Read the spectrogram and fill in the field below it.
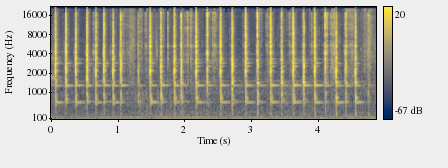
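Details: Chevy OBS truck AC blower motor before replacement: sharp metallic ticks about five a second with a faint ringing tone; blower motor rattle, owner suspects a failed motor bearing, motor replaced.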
